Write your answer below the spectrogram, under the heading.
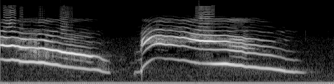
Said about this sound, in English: A little further on, Edward heard a mewing and a meow from behind a tree.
